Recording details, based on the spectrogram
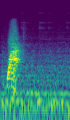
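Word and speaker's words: Wat: Yes, that's how that's pronounced. Whack. W-A-T, whack.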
